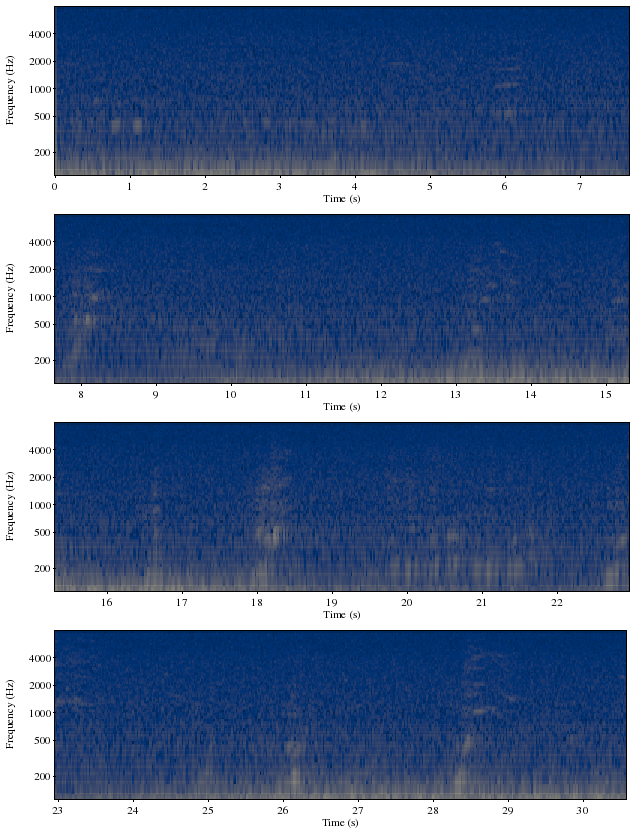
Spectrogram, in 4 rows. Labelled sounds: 4.5	4.8	humpback whale, 1.8 to 1.9 kHz
5.8	6.2	humpback whale, 0.96 to 1.2 kHz
8.0	8.3	humpback whale, 0.80 to 2.1 kHz
23.1	23.5	humpback whale, 1.1 to 1.5 kHz
28.4	28.8	humpback whale, 0.96 to 3.1 kHz

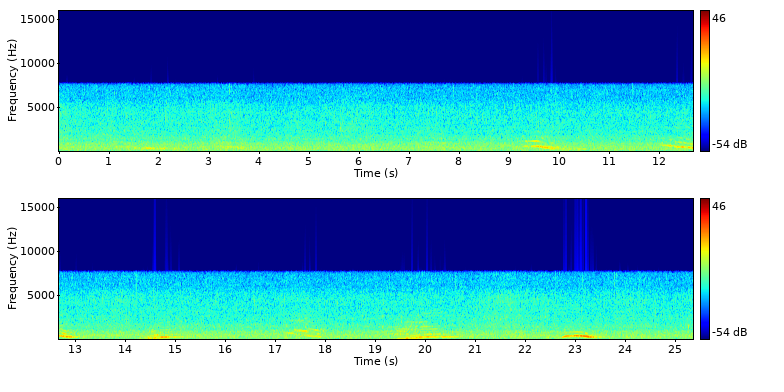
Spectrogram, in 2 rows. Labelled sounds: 9.2	9.7	humpback whale, 1.0 to 1.2 kHz
12.3	12.6	humpback whale, 0.91 to 1.2 kHz
17.4	17.9	humpback whale, 0.81 to 1.2 kHz
19.5	20.2	humpback whale, 1.1 to 2.1 kHz

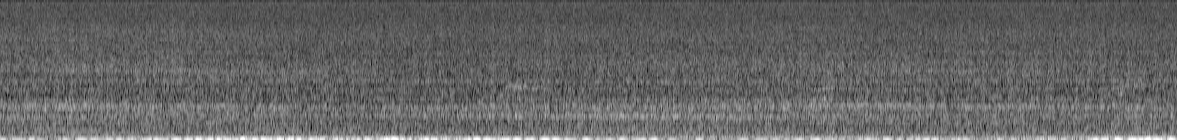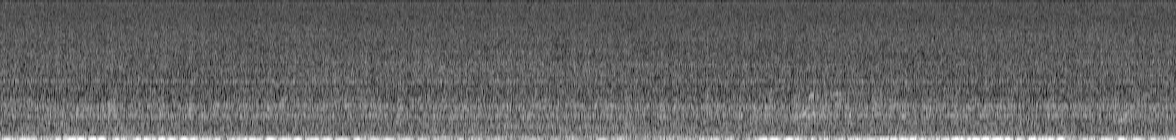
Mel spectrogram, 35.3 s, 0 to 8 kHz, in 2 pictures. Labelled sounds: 7.6	7.9	humpback whale, 1.1 to 1.2 kHz
12.3	12.5	humpback whale, 1.1 to 1.2 kHz

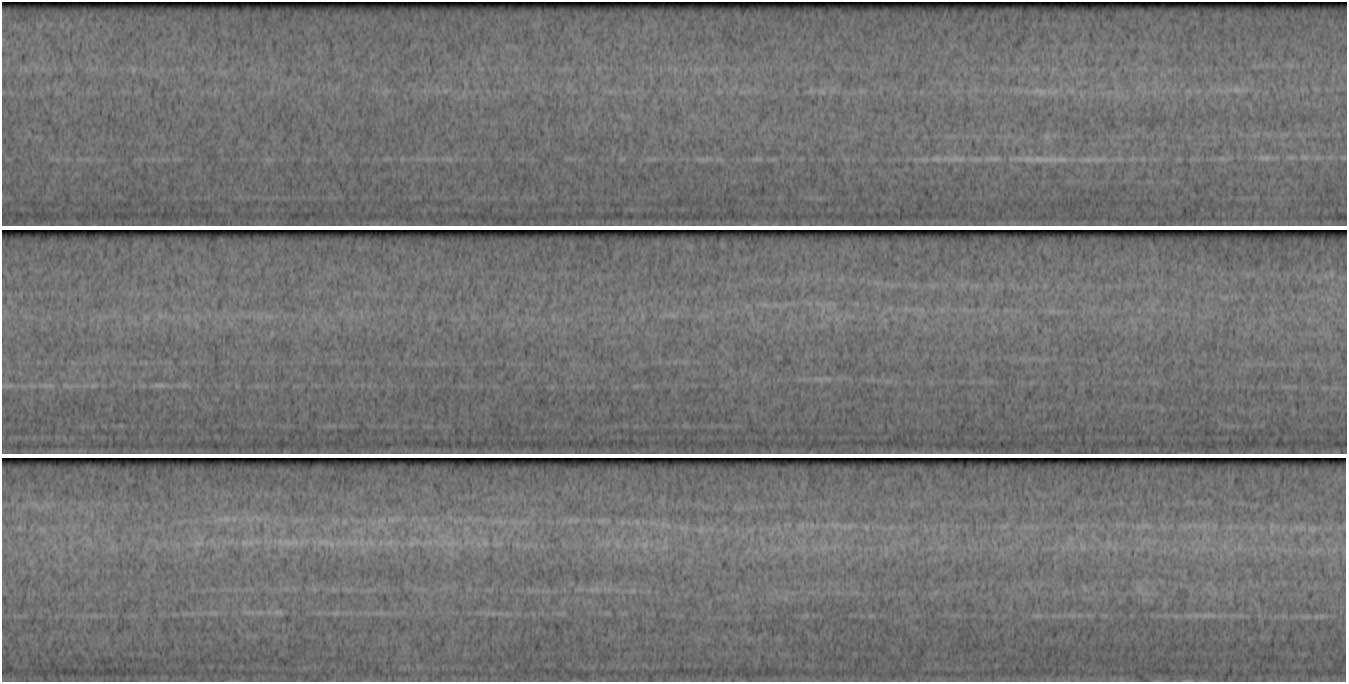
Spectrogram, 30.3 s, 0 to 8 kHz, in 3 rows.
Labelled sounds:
21.9	22.3	vessel noise, 1.7 to 3.4 kHz

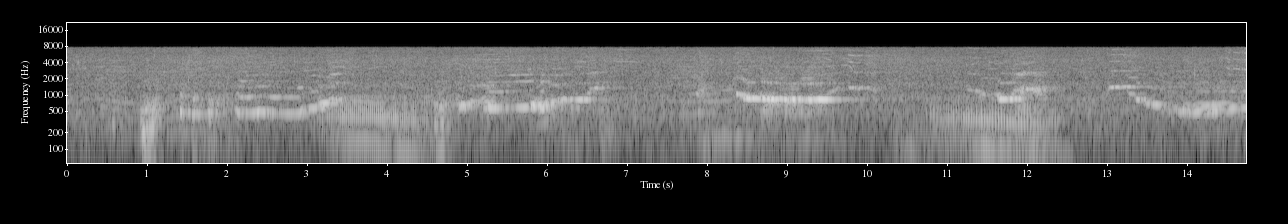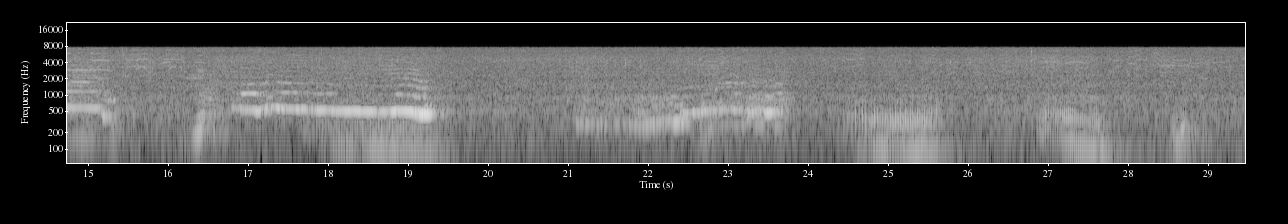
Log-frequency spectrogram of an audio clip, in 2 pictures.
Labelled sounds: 2.1	3.5	humpback whale, 0.78 to 3.2 kHz
5.0	6.8	humpback whale, 0.78 to 5.9 kHz
6.8	7.2	Pacific white-sided dolphin, 4.1 to 7.1 kHz
7.8	9.6	humpback whale, 0.78 to 6.8 kHz
9.5	10.2	Pacific white-sided dolphin, 1.0 to 3.7 kHz
11.2	13.6	humpback whale, 0.78 to 5.8 kHz
14.6	15.3	humpback whale, 1.1 to 7.8 kHz
15.0	16.2	Pacific white-sided dolphin, 3.0 to 6.1 kHz
16.8	17.7	humpback whale, 0.97 to 1.8 kHz
17.4	17.7	Pacific white-sided dolphin, 5.4 to 5.7 kHz
18.6	19.4	humpback whale, 0.84 to 3.2 kHz
22.4	23.2	humpback whale, 1.3 to 1.8 kHz
26.9	27.6	Pacific white-sided dolphin, 3.7 to 4.2 kHz
28.4	28.8	Pacific white-sided dolphin, 3.2 to 4.5 kHz

